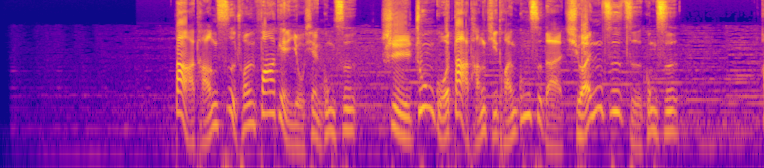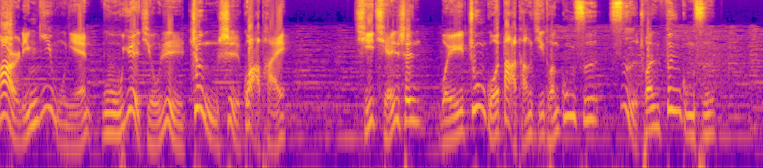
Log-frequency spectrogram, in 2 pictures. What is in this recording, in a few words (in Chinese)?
男 广告 大气厚重, 国语男声配音; 大唐发电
